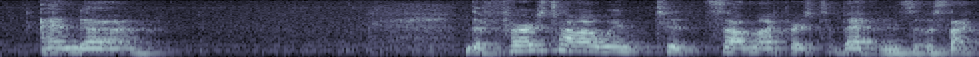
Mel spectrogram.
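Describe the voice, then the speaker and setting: With an American accent, a woman talks at a moderate pace with ordinary pitch variation, amid audible room echo and noticeable background noise. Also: fairly low pitch for a woman. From United States. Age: 60s. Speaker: spiritual seeker interviewed for documentary. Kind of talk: interview storytelling. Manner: halting, many fillers and restarts.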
